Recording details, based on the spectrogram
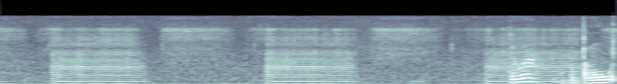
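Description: Loud, buzzing, rhythmic breathing noises, each about a second long with quiet gaps between: snoring.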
